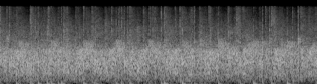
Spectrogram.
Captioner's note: applause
